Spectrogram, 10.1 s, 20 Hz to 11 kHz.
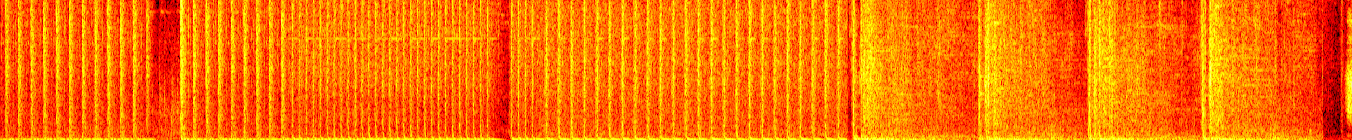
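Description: Helldivers 2 weapons fire in long, rapid automatic bursts with heavy bass punch, broken by short pauses, then give way to a few slower, booming single shots, loud and close with no voices.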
